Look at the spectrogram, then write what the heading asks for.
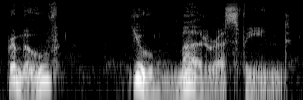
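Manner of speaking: loud outraged gentleman, last words slow; horrified Cornucope. A narrator's reading. Cornucope, hearing of the plot, outraged and loud. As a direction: recoil in shock at the plan.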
